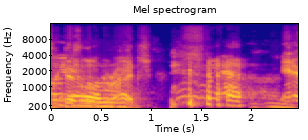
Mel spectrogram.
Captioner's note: laughing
